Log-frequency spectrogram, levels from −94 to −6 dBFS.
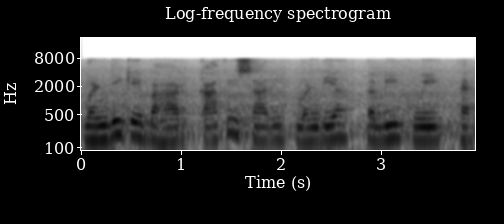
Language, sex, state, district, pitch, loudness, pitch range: Hindi, male, Chhattisgarh, Raipur, 145 Hz, -16 LUFS, 140-160 Hz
